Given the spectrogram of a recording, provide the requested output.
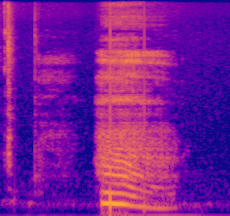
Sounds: Sigh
